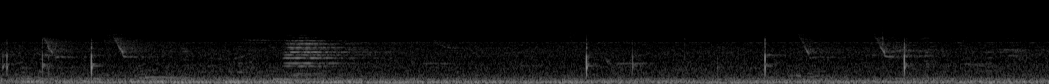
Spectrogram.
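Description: Outdoor ambience: a steady low rumble with a faint high whine pulsing a few times a second, a few sharp clicks and short descending chirps, and a brief horn-like pitched tone about three seconds in.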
